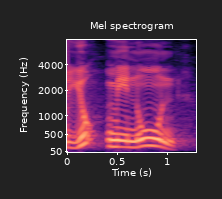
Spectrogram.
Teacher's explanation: یہ واو سائلنٹ ہے، اس کے اوپر جو حمزہ لکھا ہوا ہے اس حمزہ کو پڑھیں گے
